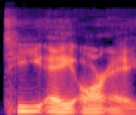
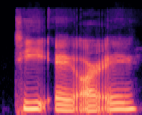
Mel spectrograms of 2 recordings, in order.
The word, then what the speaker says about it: Tara: It's spelled T-A-R-A. How's it pronounced? T-A-R-A? Yep. Tara? Nope. What? Do not pronounce it like that. It's Tara.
